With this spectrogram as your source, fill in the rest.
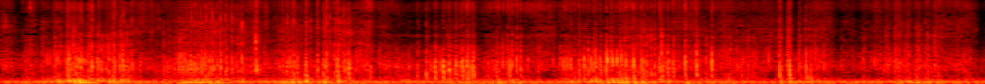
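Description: Long nails slowly grip and rub the surface of a small, hollow pink faux leather zip pouch. The result is a quiet, continuous stream of soft squeaky rubbing and scratchy crackles over a low, muffled rumble.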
